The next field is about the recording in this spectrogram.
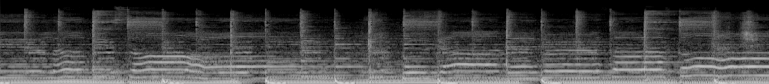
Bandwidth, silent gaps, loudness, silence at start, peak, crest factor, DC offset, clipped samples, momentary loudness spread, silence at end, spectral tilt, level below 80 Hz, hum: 14.5 kHz; none; -20 LUFS; 0 s; -4 dBFS; 14 dB; under 0.1%; under 0.1%; 3 LU; 0 s; -5.5 dB/octave; -22 dBFS; none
